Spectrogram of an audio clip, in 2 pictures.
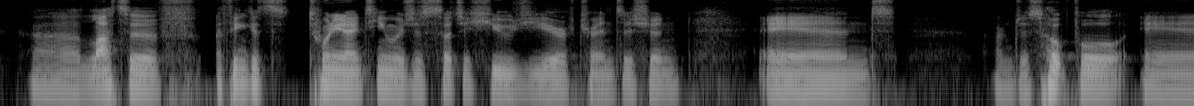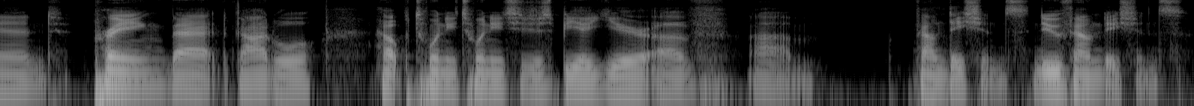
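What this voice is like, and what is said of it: Slightly congested, sick-sounding voice. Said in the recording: “have been a little sick. You can probably hear it in my voice a little bit. Pre-apologize for the sniffles.”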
